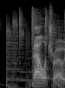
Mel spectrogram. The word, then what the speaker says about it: Balatro: I can never remember how to pronounce it. Baltro? Balatro, yeah, this is it.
